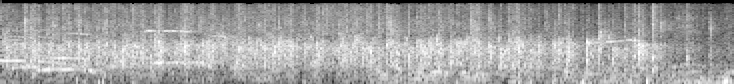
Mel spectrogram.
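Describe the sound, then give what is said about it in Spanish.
Sustained applause from a large audience, welcoming a pastor, fills the space, dense and steady for several seconds, with a few scattered voices and cheers faintly mixed into the clapping. “con su aplauso, por favor.”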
